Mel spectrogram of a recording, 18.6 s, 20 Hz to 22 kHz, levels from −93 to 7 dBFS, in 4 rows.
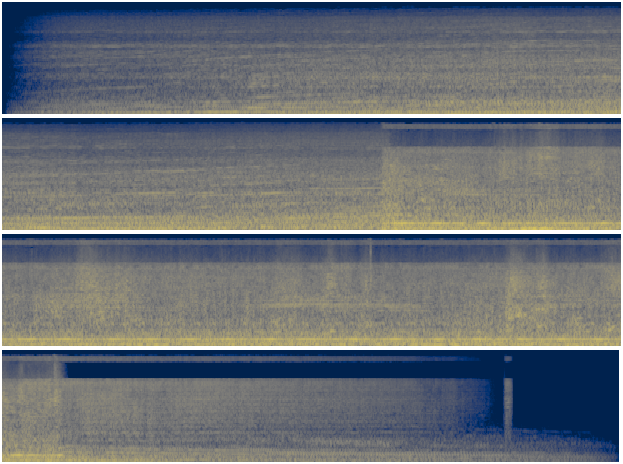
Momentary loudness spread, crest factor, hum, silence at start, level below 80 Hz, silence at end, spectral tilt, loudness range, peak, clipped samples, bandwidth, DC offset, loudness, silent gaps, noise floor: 16 LU; 18 dB; none; 0.35 s; -28 dBFS; 0.7 s; -4.5 dB/octave; 11 LU; -2 dBFS; under 0.1%; 18 kHz; under 0.1%; -18 LUFS; none; -50 dBFS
